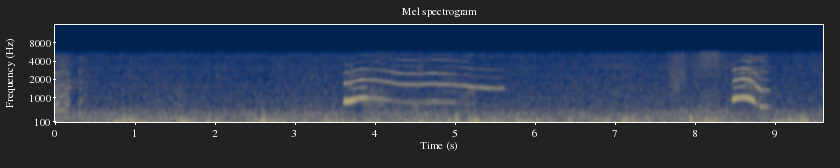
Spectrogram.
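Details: Romeo, a male French Bulldog, gives a long, high, tonal whine of about two seconds that sags slightly in pitch, then a brief rising-and-falling whimper a few seconds later, over steady low rumbling background noise.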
